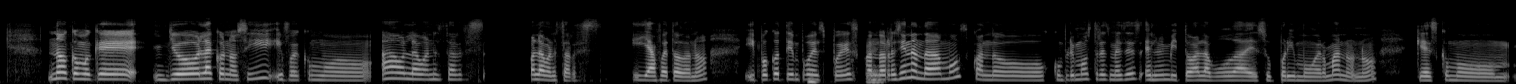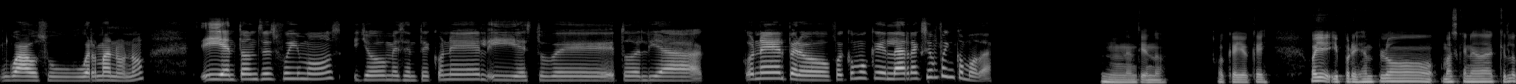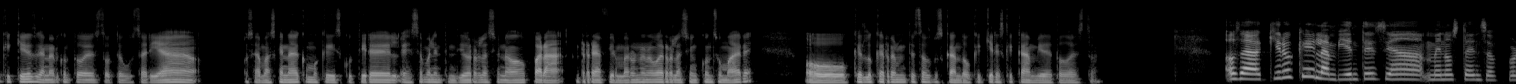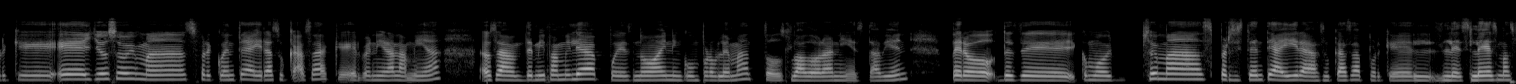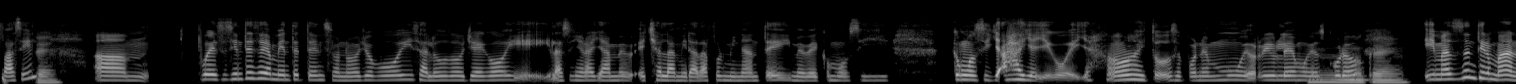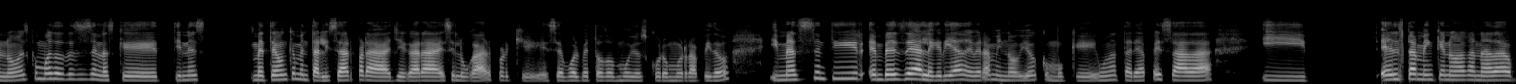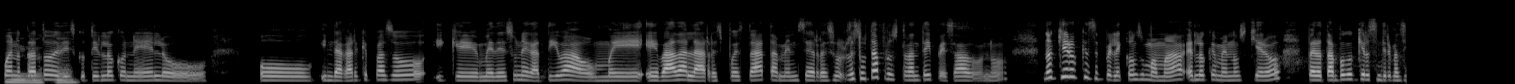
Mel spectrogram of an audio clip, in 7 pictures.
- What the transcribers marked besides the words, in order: disgusted: "Ay, todo se pone muy horrible, muy oscuro"
- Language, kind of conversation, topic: Spanish, advice, ¿Cómo puedo hablar con mi pareja sobre un malentendido?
